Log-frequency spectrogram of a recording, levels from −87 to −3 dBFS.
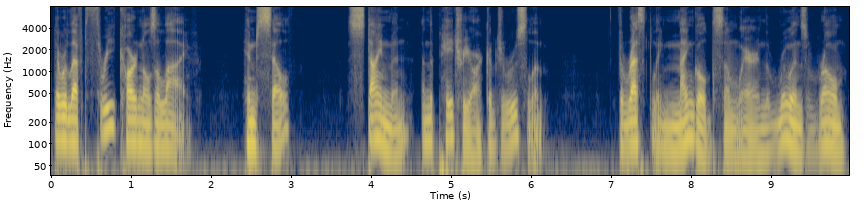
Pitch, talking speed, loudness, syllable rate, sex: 95 Hz, 140 wpm, -21 LUFS, 5.0 syllables/s, male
